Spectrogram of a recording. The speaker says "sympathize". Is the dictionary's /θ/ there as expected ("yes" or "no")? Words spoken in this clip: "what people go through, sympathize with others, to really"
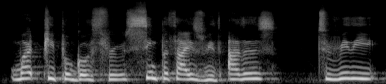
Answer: yes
